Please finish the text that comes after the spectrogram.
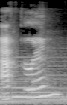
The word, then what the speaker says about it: Akron: It's pronounced Akron.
